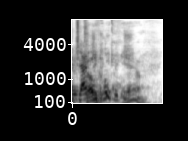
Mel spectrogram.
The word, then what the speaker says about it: Dijakovic: Dijakovic. Did I just say that right? – Yeah, Dijakovic. Yeah.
